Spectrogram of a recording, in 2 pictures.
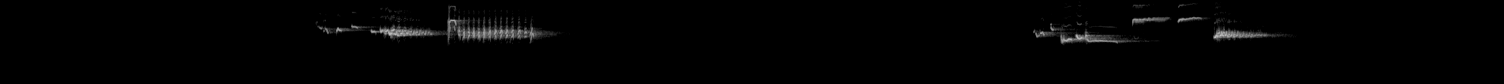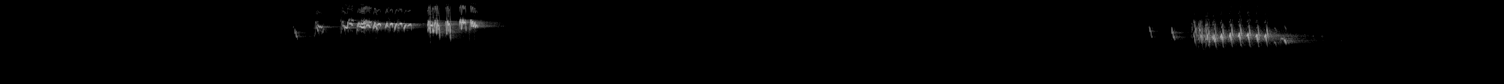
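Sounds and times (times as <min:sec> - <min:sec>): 
European robin singing: 0:03.2 - 0:05.5, 0:10.3 - 0:13.0, 0:18.0 - 0:20.1, 0:26.5 - 0:28.4.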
